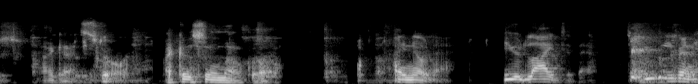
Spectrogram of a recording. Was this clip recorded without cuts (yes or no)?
no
